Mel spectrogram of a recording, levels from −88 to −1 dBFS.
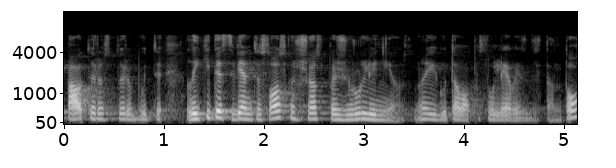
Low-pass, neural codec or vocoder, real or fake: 7.2 kHz; none; real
